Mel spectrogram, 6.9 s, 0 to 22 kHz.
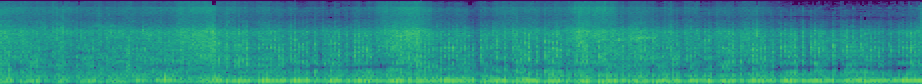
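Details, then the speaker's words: Cavalier cold start at 0°F: it fires up but runs with a deep, uneven, choppy rapping rumble like a rotary and won't settle into a smooth idle, the worst in a long time; rough cold running, cause not pinned down. "hey so sorry it does not want to let go take that sounds terrible sounds like a rotary rap rap rap rapping rotary Wow hey the worst I've heard it sound in a long time but it fired up"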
